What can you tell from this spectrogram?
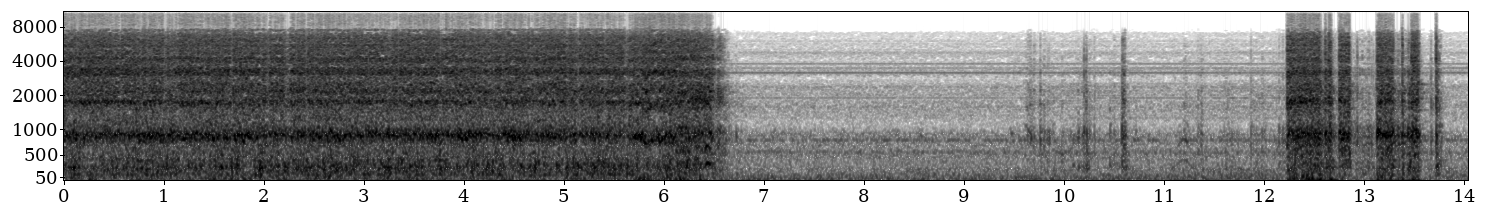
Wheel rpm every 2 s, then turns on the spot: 230, 230, 230, 60, 0, 0, 10.
12-14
